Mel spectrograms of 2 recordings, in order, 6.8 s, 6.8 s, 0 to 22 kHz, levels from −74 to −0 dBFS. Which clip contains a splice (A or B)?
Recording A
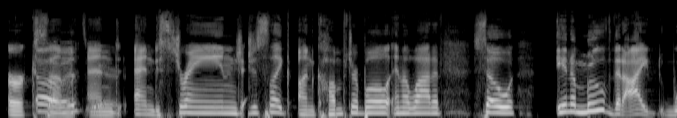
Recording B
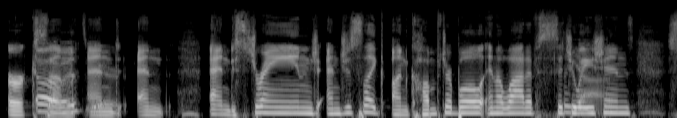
A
